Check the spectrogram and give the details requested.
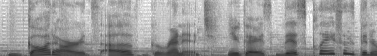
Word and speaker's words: Greenwich: So we decided to head east to a part of London called Greenwich. Now I know it looks like you would say Greenwich, but we quickly found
